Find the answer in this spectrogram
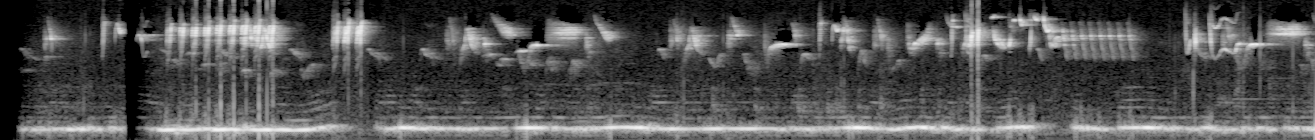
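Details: Sunbird in fighting song, used to lure and train birds. Continuous high, jumbled twittering with short buzzy rattles and squeaky slurred notes runs over a steady low hum throughout.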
